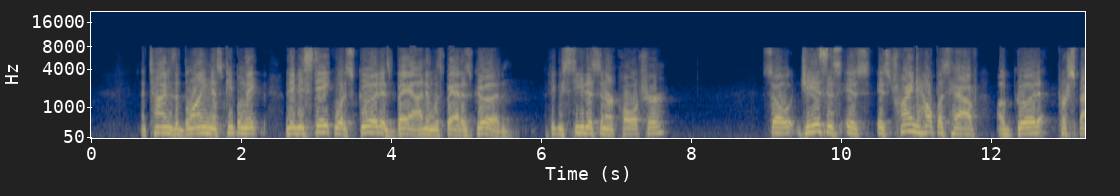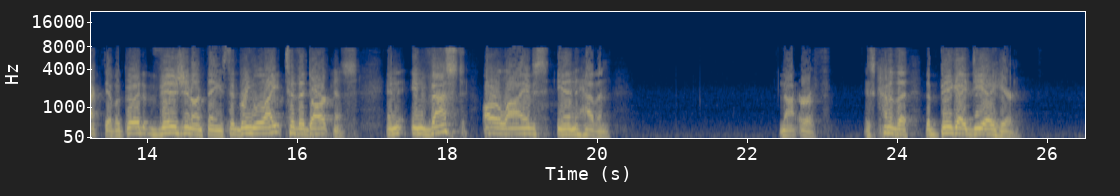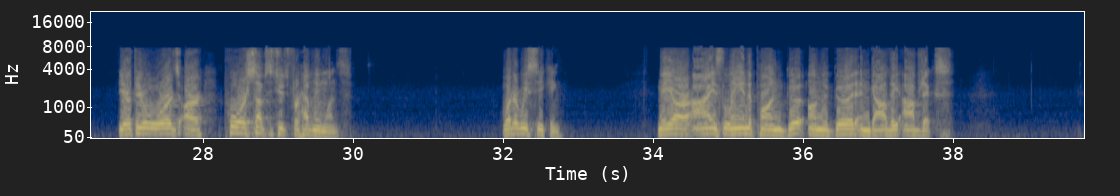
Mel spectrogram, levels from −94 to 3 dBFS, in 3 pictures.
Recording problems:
garbled, watery; badly; nothing above 7.5 kHz
distortion; slight; 7% of the sound clipped

